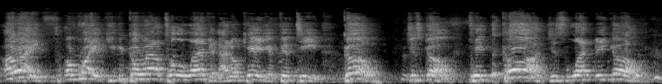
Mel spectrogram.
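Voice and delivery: high, strained mock pleading; desperate surrender. Dad choked by jujitsu son, strained panicked surrender.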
